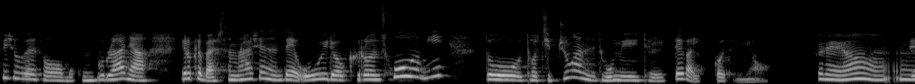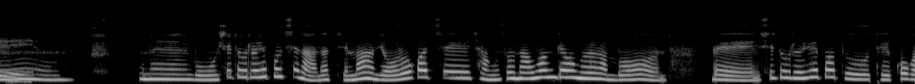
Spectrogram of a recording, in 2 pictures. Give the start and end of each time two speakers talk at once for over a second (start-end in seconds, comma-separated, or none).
none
